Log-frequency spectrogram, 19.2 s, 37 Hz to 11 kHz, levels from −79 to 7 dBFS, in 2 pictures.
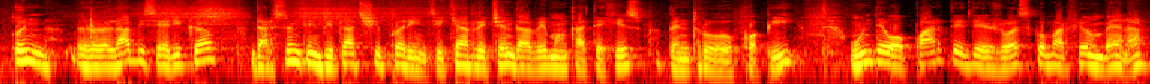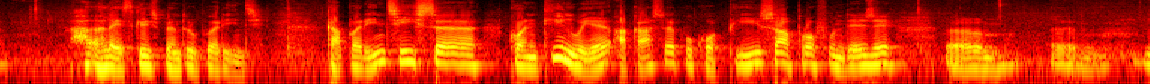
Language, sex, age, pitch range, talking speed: Romanian, male, 60-79, 110-140 Hz, 125 wpm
